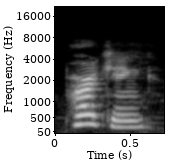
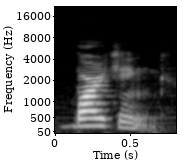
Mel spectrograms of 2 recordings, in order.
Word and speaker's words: parking: okay so now it's very important to pronounce parking PAH parking because if I pronounced it barking barking when I pronounce it barking that means is to come and give another meaning when I say barking that means the sound or the voice of the dog barking bonus a parking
